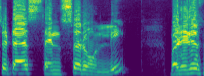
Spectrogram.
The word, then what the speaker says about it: censure: Okay, though we pronounce it as sensor only but it is not that C E N S O R sensor. It is sensure. C E N S U R E. Though the pronunciation remains censor itself.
